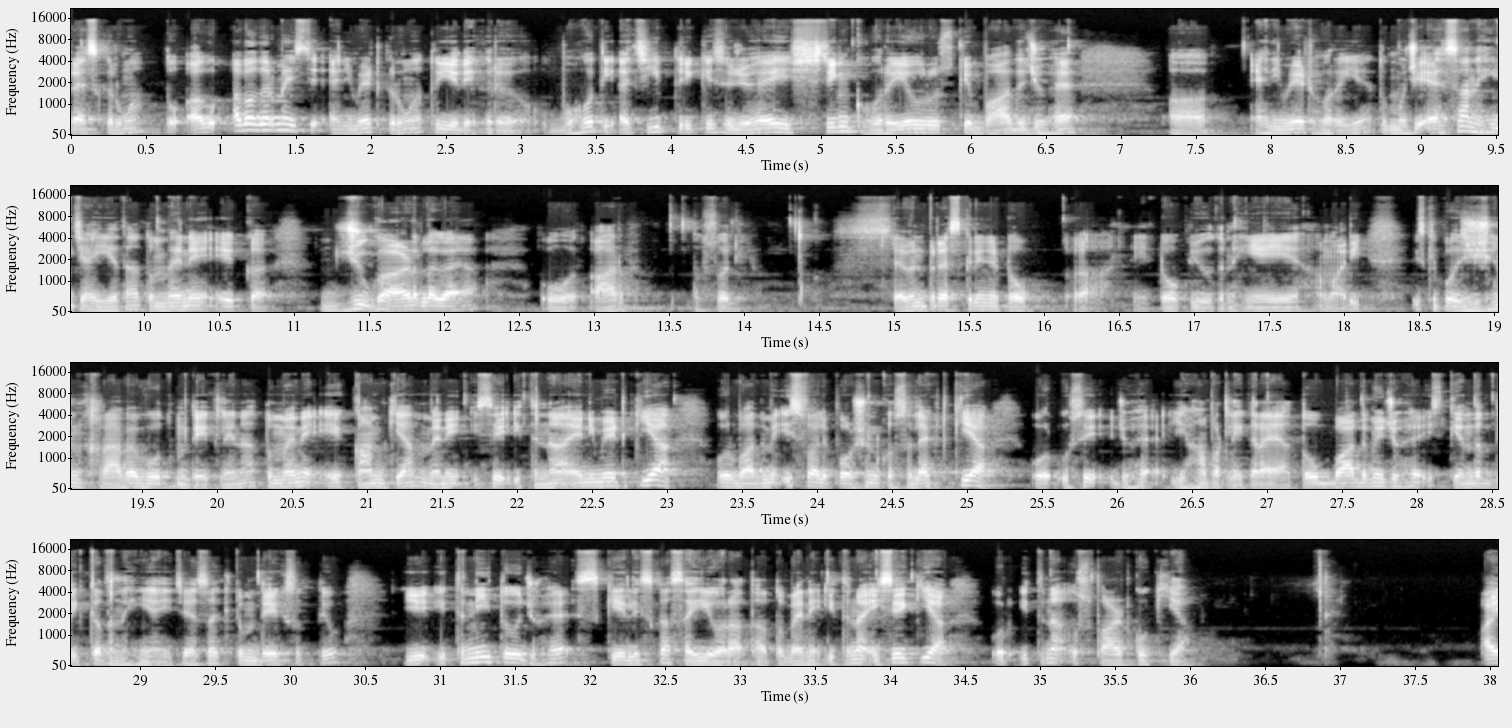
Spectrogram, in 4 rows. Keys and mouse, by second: 1.4-4.5 drag, 5.1-6.6 middle drag, 6.6-9.4 drag, 9.4-11.1 middle drag, 11.1 Tab, 12.7 r, 13.7-14.8 middle drag, 14.8 KP_7, 16.0-17.9 middle drag, 17.9 r, 22.0-28.1 middle drag, 28.1 Tab, 28.4-29.7 middle drag, 29.7-32.7 drag, 33.8-38.0 middle drag.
